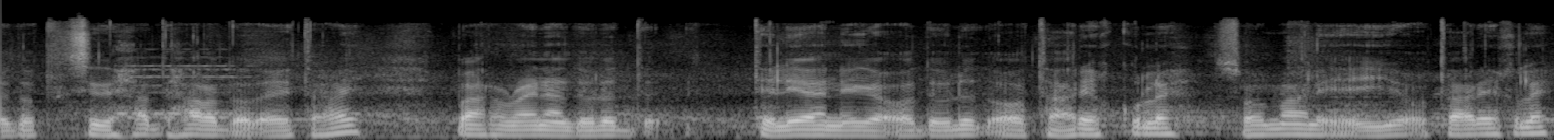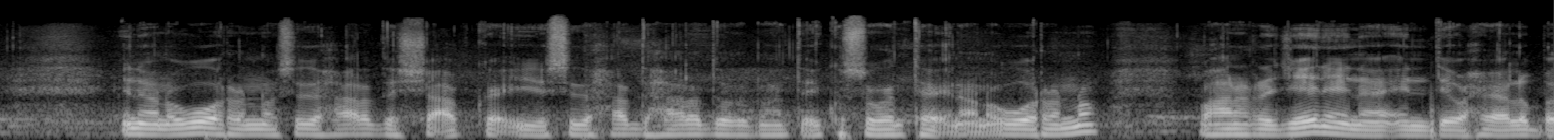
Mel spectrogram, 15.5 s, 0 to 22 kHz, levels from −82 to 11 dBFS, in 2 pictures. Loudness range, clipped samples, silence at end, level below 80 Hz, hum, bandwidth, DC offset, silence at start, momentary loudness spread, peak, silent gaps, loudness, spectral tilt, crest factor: 2 LU; under 0.1%; 0 s; -50 dBFS; none; 15 kHz; under 0.1%; 0 s; 8 LU; -2 dBFS; none; -19 LUFS; -5.5 dB/octave; 16 dB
